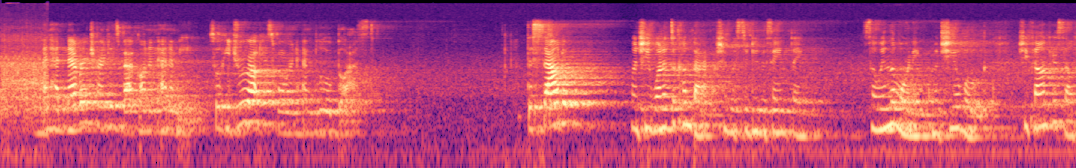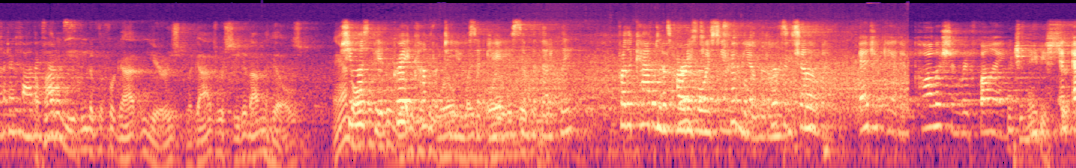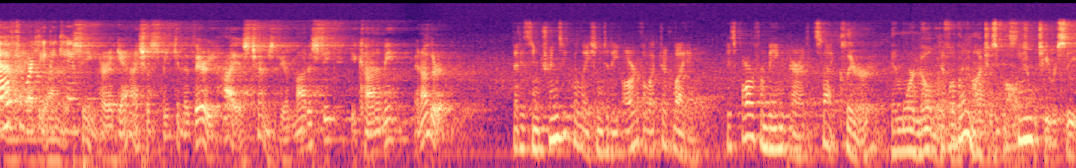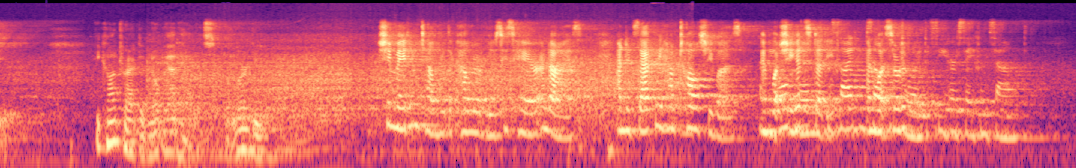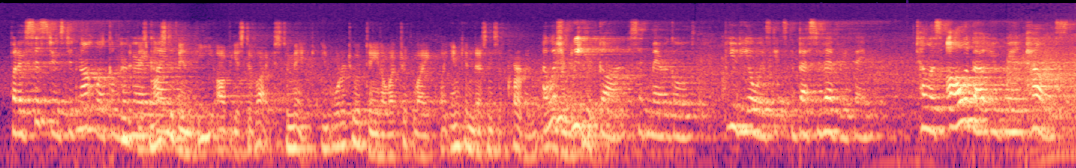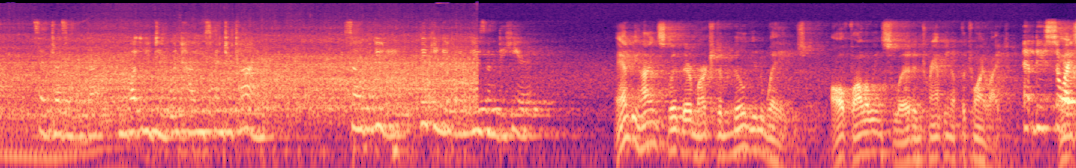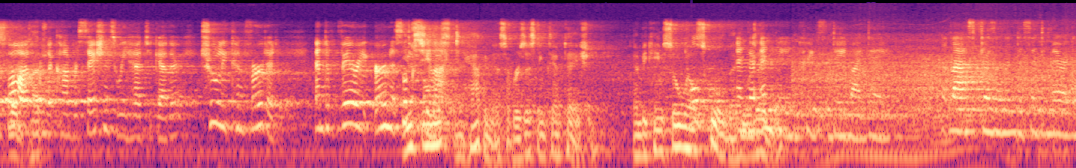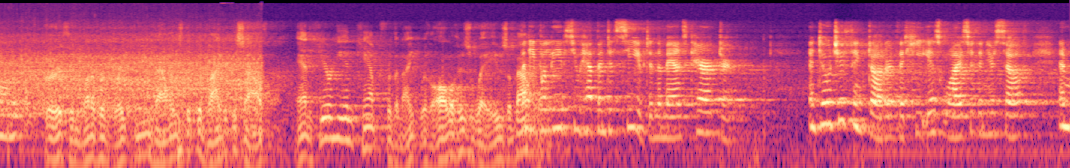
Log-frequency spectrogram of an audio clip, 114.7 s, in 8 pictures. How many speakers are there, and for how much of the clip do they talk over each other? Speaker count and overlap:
8, about 17%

